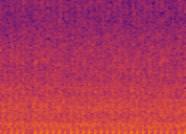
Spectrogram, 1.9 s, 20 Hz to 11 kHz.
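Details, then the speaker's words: One-owner 2022 dirt bike with about 25 hours, oil changed regularly: quick, even single-cylinder pulses about fourteen a second, steady and smooth with no knocks; healthy idle. "Change the oil all the time, runs great, sounds good, and should be ready to rock as soon as we get her together."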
